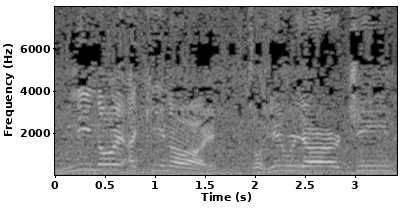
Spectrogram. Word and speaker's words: Ninoy Aquino: Ninoy Aquino. Ninoy Aquino.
